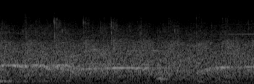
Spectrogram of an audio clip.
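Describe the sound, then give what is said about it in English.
A church audience applauding in welcome of a pastor: soft, even, continuous clapping that lasts the whole moment, with no voices standing out. “Could you guys give a huge welcome and a huge hand to Pastor Andrew as he gets up?”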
